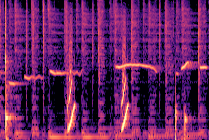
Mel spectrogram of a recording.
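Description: Light, playful background music with two quick rising 'bloop' sound effects about a second apart, then short plucked notes near the end.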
